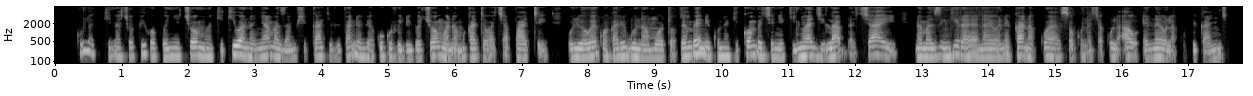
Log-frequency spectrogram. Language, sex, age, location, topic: Swahili, male, 25-35, Mombasa, agriculture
